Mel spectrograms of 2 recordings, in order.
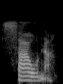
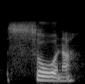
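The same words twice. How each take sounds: First: It is said with the native Finnish pronunciation. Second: It is said with a common international pronunciation. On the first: "we pronounce it sauna" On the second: "Everyone around the world knows the word sauna"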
